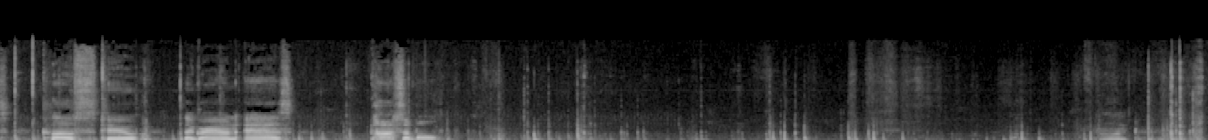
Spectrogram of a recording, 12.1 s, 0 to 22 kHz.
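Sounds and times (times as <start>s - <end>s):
plastic clicks and taps: 0.0s - 0.5s.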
